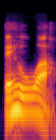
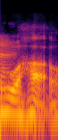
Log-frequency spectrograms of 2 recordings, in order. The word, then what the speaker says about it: terroir: Tehua. How do you pronounce it? Terroir. It's Tehua. French. I like that. Yeah. Tehua.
